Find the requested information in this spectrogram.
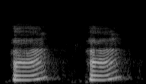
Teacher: Then second tone from middle to upwards.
